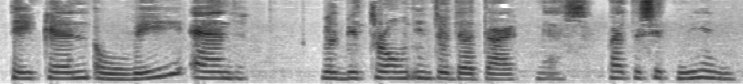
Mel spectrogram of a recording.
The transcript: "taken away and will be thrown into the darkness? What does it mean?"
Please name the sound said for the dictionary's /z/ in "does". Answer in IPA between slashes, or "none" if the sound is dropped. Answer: /s/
